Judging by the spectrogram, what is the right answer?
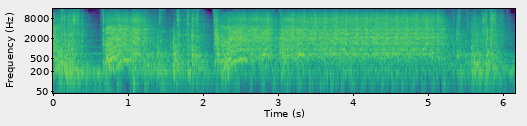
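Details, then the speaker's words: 1975 Sears Suburban SS16 with 16hp Onan BF/MS twin-cylinder engine, winter cold start: repeated cranking bursts with pauses, never catching; hard to start, owner kicks choke out and gives more throttle. "okay now she don't want to start kick it out give it a little bit more speed choke"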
